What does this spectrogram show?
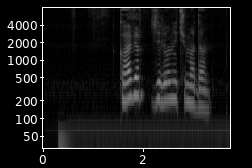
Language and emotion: Russian, neutral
